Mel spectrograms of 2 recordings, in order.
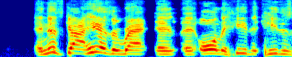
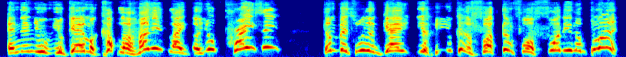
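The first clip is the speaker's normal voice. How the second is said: high, incredulous, laughing at the waste; mock him for overpaying; high retold ridicule; laughing disbelief; 11 semitones higher than usual. Retelling scolding Poe.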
